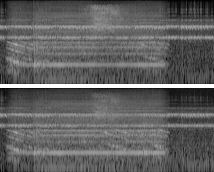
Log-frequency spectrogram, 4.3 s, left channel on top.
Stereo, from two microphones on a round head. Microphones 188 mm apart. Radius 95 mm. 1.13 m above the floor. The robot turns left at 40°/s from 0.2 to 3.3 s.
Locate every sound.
0.0 s an insect: 175° right, 1.3 m; by 4.3 s 60° left, 1.3 m
1.6 s laughter: 70° left, 1.0 m; by 2.9 s 20° left, 1.0 m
